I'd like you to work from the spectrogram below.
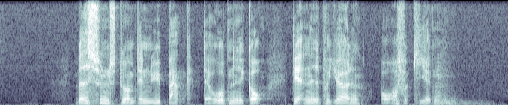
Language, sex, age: Danish, male, 27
